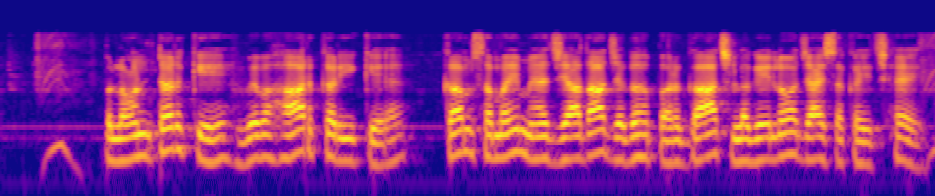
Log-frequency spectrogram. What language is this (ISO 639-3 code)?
mai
